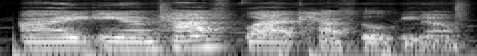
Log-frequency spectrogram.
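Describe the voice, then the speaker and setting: A woman in her twenties from Baltimore, giving a measured, reflective personal account to camera. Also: low voice, little pitch movement, vocal fry, recorded from a distance. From Baltimore, Maryland. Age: 20s. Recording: echoey room, voice from off-mic, soft music behind.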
